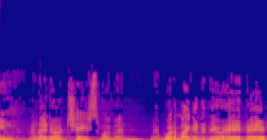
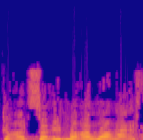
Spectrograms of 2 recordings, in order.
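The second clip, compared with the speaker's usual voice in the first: put-on earnest country voice, louder; 6 dB louder than usual. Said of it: "like Gomer Pyle or something".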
